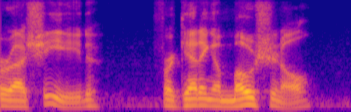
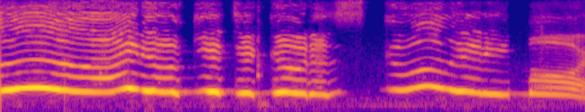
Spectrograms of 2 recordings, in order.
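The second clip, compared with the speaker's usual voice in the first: very high, very loud, slow fake crying wail; 10 dB louder than usual. Retelling how a man mocked crying schoolgirls: imitating mocking whine. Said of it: "he's just mocking them".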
